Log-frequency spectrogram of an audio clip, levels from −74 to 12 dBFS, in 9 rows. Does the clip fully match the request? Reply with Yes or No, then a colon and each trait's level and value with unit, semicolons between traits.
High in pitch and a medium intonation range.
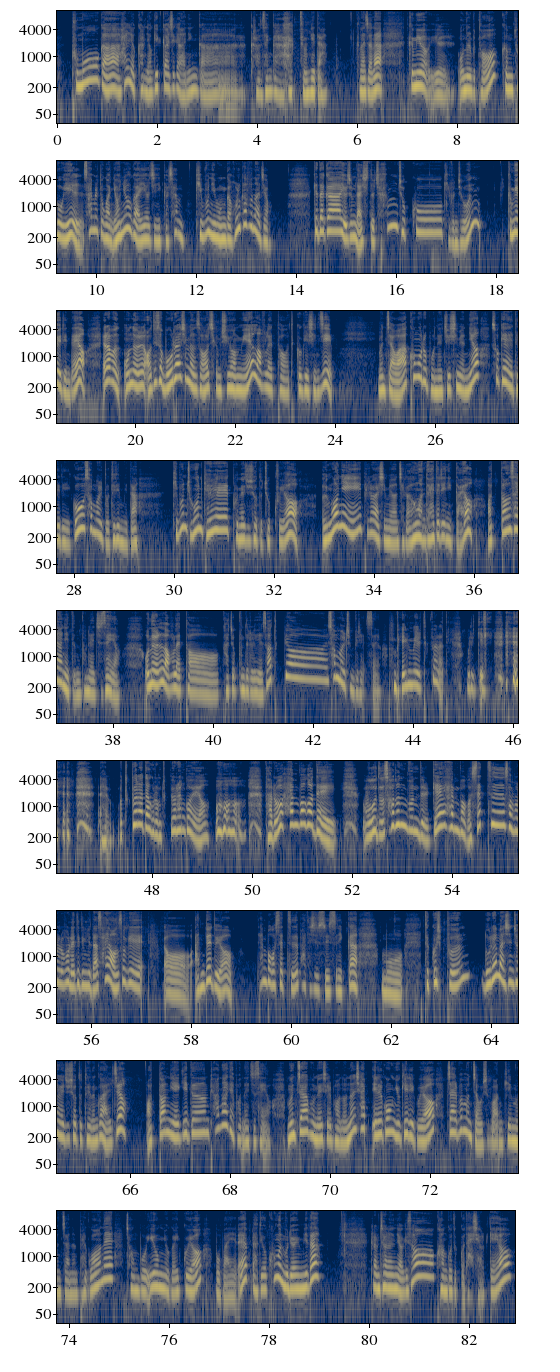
No: high, 205 Hz; wide, 8.2 semitones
